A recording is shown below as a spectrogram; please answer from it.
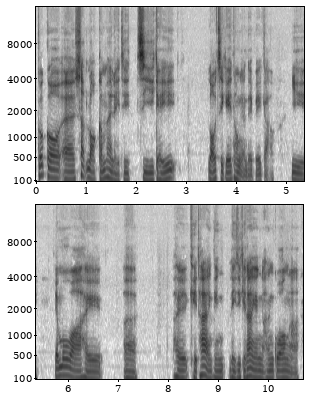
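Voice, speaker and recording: A man with a Hong Kong accent hosts a casual interview in a lowish, slightly mellow voice at a moderate pace. He probes and rephrases at length, piles up examples, and mixes in English.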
